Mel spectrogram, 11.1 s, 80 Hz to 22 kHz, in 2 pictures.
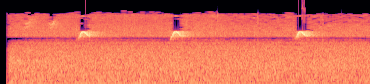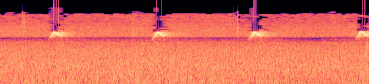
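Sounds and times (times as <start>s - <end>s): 
constant loud hiss: 0.1s - 11.0s
Social flycatcher calls: 0.2s - 3.2s, 4.4s - 5.0s, 6.2s - 6.8s, 7.7s - 8.4s, 9.1s - 9.9s, 10.8s - 11.0s.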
